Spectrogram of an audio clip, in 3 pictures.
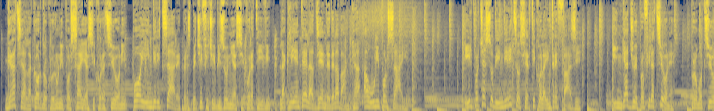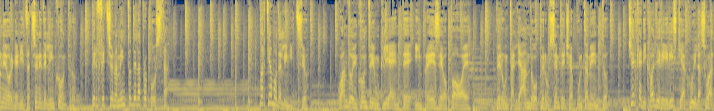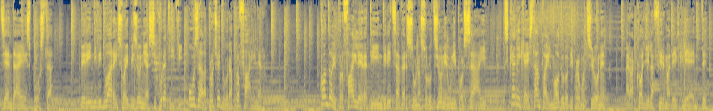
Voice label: Italian

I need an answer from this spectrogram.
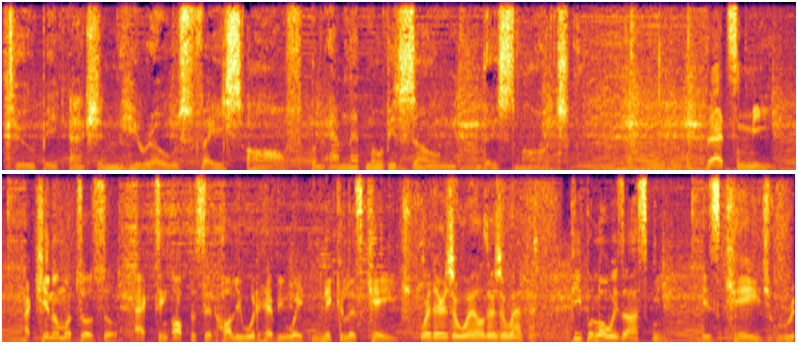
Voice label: African English, African Male, Promo

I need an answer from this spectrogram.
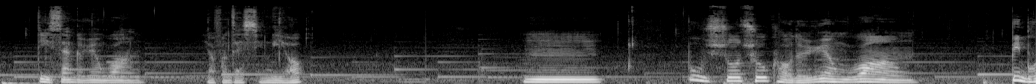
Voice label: Taiwanese

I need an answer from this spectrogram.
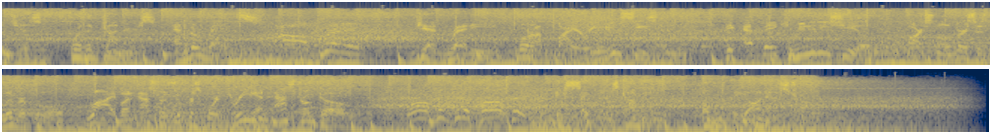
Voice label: US English Sports

